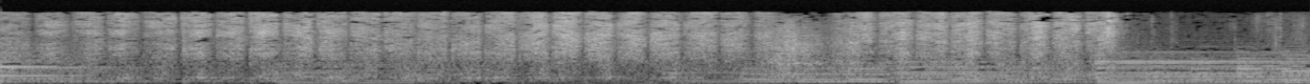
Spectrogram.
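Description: Wet-sanding a lacquered panel by hand: fast, repeated back-and-forth rubbing of an abrasive over the wet lacquer surface. Soft background music runs underneath and comes up louder near the end.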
